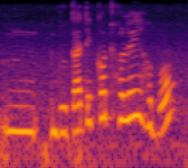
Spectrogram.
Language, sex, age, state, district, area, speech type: Assamese, female, 18-30, Assam, Goalpara, urban, spontaneous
